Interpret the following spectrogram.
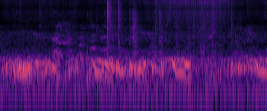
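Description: Several domestic pigeons cooing, their low overlapping coos running on without a break.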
